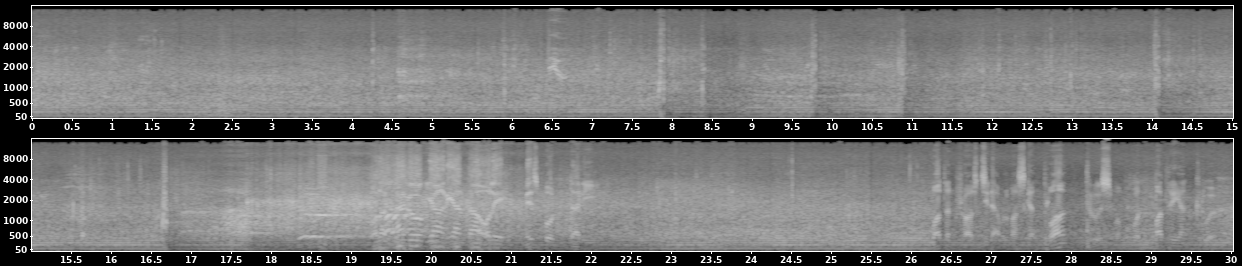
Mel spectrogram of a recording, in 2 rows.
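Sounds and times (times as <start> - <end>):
crowd murmur: 0.0 - 26.2
steady hum: 0.0 - 30.0
rackets striking shuttlecock: 7.2 - 8.6, 14.0 - 14.6, 15.4 - 17.0
crowd cheering and clapping: 16.8 - 22.2.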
